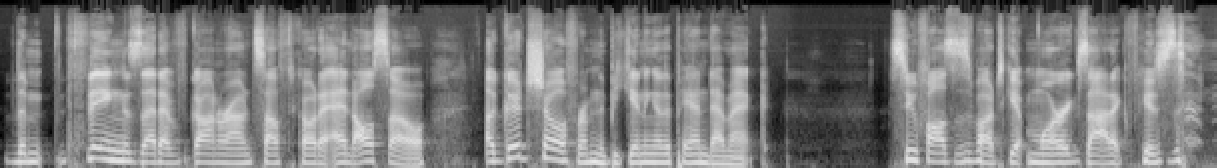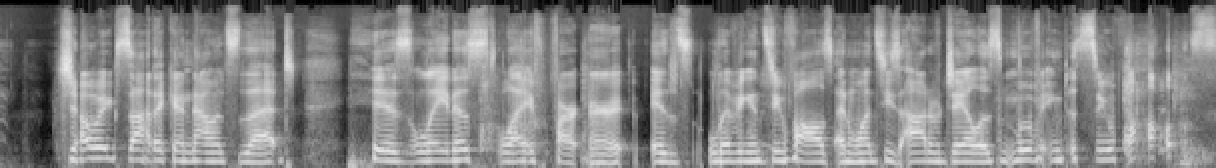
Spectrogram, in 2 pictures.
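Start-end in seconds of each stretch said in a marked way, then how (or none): 6.6-18.2 speech broken up by laughter. Sharing a news item with the other speakers, laughing while talking. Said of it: "I can't say that without laughing".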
